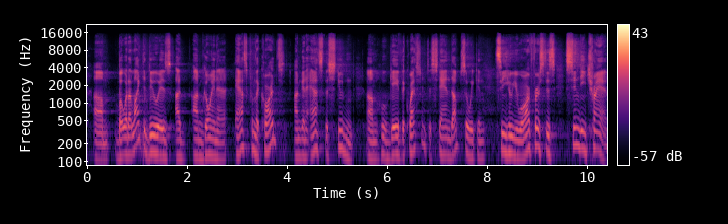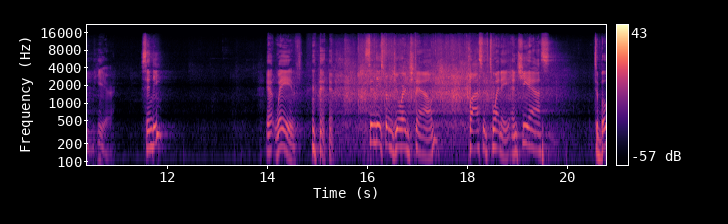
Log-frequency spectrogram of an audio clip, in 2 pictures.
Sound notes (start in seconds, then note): 14.2 audience clapping; 14.9 laughs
